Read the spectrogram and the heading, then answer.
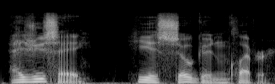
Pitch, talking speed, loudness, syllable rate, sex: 95 Hz, 195 wpm, -19 LUFS, 4.4 syllables/s, male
